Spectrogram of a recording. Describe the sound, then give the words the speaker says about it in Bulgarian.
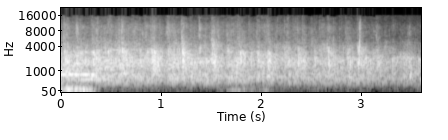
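An audience claps together in a dense, steady burst of applause that holds for several seconds, broad and crackling, with no one speaking over it. “О, ако ръкопляскаш, ръкопляскай, като че Той е с тебе във всеки сезон на твоя живот.”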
